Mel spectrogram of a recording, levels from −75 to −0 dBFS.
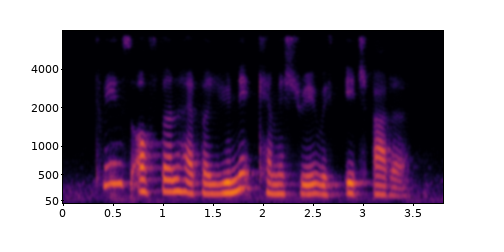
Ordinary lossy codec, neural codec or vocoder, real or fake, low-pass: none; codec, 24 kHz, 0.9 kbps, WavTokenizer, large speech release; fake; 7.2 kHz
